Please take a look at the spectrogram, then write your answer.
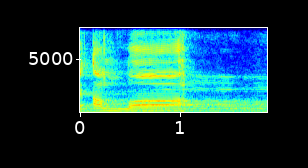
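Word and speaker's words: الله: শেষে আল্লাহ। শেষে একটা গোল হা আছে। ছোট হা।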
